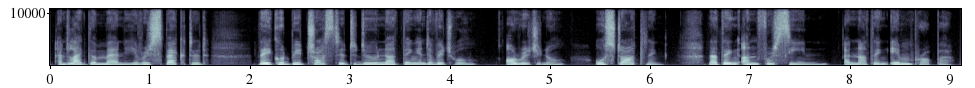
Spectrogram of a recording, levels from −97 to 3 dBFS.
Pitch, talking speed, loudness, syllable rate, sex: 225 Hz, 140 wpm, -20 LUFS, 5.4 syllables/s, female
